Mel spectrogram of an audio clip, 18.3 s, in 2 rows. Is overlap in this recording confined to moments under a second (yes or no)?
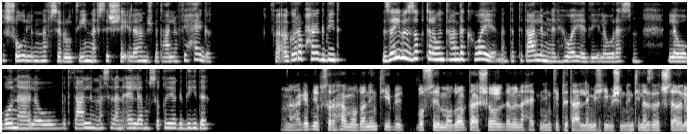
yes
